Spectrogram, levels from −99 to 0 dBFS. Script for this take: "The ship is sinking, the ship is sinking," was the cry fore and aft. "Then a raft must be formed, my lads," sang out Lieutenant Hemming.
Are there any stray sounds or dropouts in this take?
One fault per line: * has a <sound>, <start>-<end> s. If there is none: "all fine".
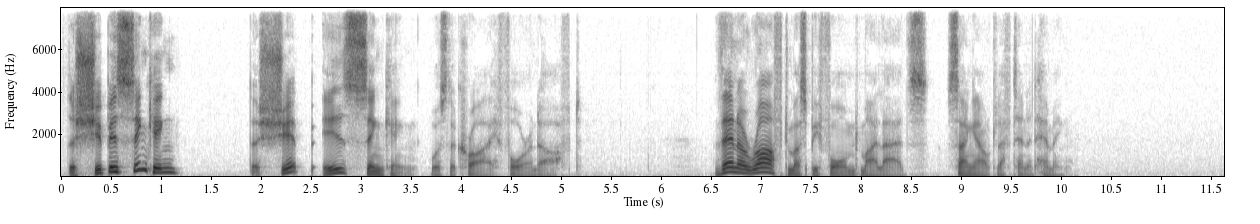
all fine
